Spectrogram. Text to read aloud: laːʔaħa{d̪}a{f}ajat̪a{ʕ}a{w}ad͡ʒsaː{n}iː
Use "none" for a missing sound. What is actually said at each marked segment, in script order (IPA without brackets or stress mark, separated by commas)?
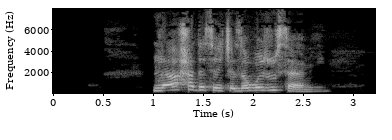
d̪, s, z, wː, m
